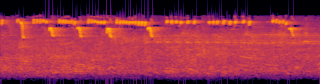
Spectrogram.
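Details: Saffron finch, locally jilguero (Sicalis flaveola), delivering golpes, pitadas and prio: a continuous run of piercing high chirps broken by crisp down-swept whistled notes roughly once per second, with a faint murmur behind.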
